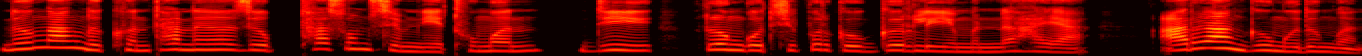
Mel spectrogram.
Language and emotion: Bodo, disgusted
